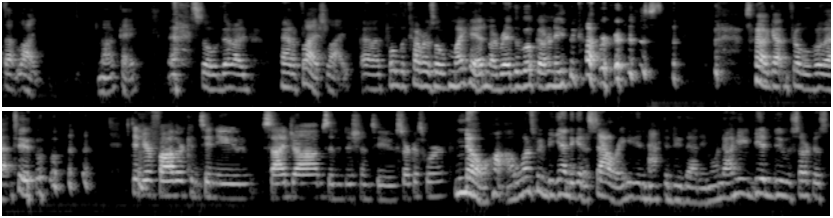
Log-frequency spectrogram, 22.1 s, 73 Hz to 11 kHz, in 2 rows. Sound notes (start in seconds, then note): 11.2 laughs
